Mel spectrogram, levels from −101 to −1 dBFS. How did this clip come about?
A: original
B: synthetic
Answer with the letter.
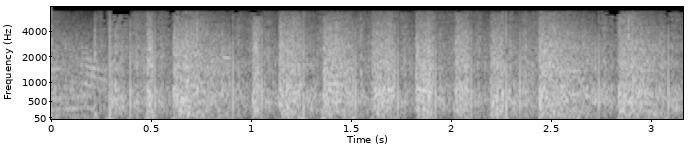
A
